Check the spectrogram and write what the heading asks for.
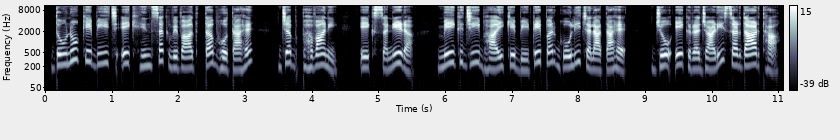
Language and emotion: Hindi, neutral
